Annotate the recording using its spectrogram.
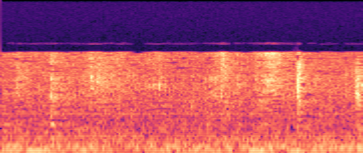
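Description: Faint ticking over a low, steady room hum.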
